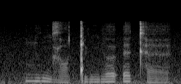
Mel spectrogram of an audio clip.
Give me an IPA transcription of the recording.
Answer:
ʎ ʉ˦˨ ŋ ɣ ɑ˨ ǃ y˧ ŋ β œ˦ ʔ ɛ˦ kʰ æ˨

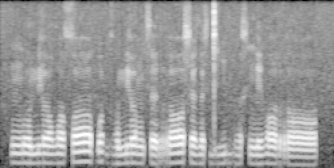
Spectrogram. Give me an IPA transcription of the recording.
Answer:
ŋ o mʲ ɔː β ɔ x ɔː ɓ ɔ ɡʱ ɔ mʲ ɔː ŋ s əː r ɔː s œ ð œ s dʱ i bʱ œ x ŋ e β ɔː r ɔː

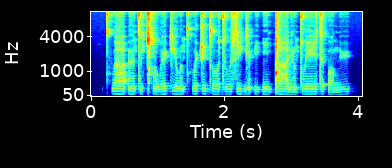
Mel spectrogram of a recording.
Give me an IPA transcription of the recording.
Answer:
kʷʰ aː ʔ ə̃ː t ə̃ ǀʰ õ w ø kʲ ø w ə̃ kʷʰ e ʈ i d̪ oː d uː s i ɡʲ œ̃ ʔ i ʔ ĩ ǃ aː ɾʲ õ tʷ eː d ə ʔ ɔ n̪ y

